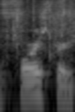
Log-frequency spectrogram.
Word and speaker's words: Forsberg: Technically, I believe you pronounce Stenberg's name, and Forsberg too. Like, it's pronounced like Berg is Bera in Swedish.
